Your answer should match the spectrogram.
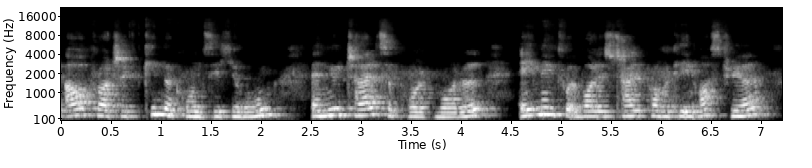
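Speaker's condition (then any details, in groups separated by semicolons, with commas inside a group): No condition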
